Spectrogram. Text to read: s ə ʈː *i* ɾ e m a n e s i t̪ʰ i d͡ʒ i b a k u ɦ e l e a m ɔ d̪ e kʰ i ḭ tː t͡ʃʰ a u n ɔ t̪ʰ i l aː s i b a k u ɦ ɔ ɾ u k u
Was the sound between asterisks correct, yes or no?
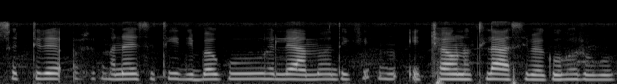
yes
